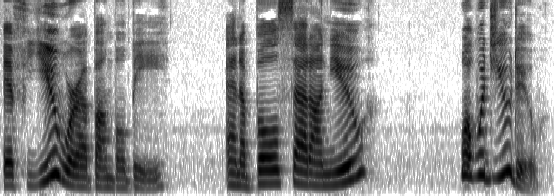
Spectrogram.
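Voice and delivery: lively storybook voice, big swings up and down; animated read-aloud for a class; reading to children. A narrator's reading. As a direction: read it out like bedtime story time for little ones. Reads picture book to children.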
